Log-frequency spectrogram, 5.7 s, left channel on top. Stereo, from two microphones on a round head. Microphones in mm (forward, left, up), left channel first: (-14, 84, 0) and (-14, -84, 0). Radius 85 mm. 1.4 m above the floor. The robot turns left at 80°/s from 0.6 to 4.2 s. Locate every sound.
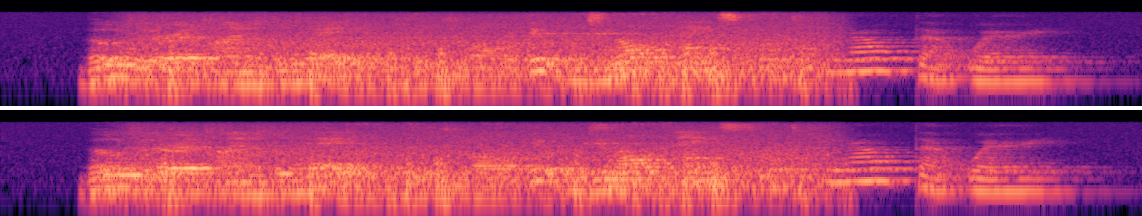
0.4 s a man speaking: 140° left, 8 m; by 3.6 s 100° right, 8 m
2.6 s a woman speaking: 105° left, 2.5 m; by 5.3 s 20° right, 2.5 m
